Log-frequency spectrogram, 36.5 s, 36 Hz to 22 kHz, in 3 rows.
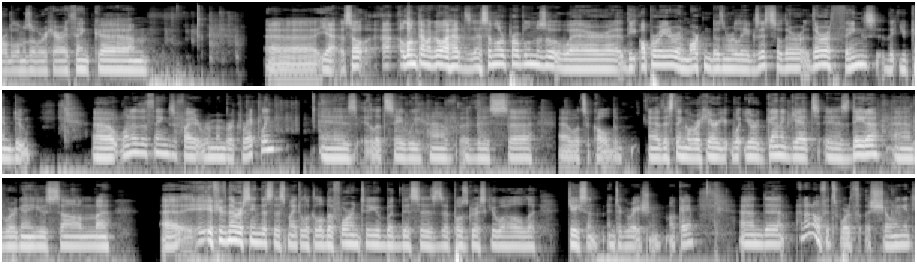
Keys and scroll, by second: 13.4 super+z, 13.9 super+z, 15.7 alt+shift+Right, 16.3 alt+shift+Left, 16.5 super+x, 17.2 alt+BackSpace, 17.9 alt+BackSpace, 18.9 super+Left, 19.1 super+v, 19.4 super+z, 34.4 super+2.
